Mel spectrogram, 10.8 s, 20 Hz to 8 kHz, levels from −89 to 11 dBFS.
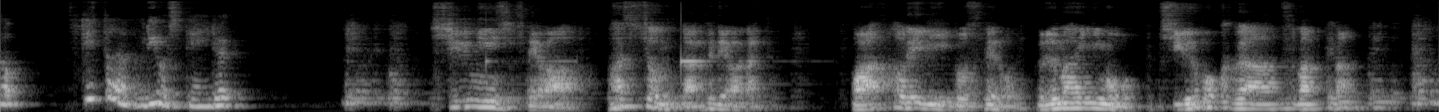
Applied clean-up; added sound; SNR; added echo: neural mask model DeepFilterNet 3.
